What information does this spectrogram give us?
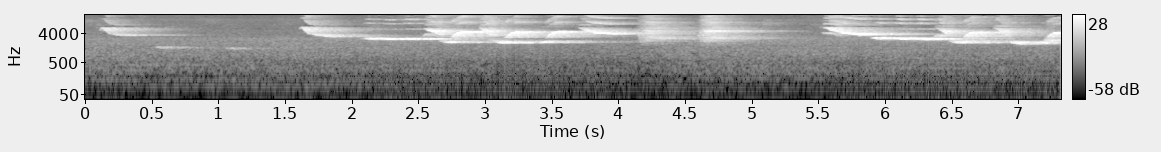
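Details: Oriental magpie-robin whistling a varied, lively song of clear whistled phrases, some sliding down and others rising, delivered in two rich bursts separated by a short pause.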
